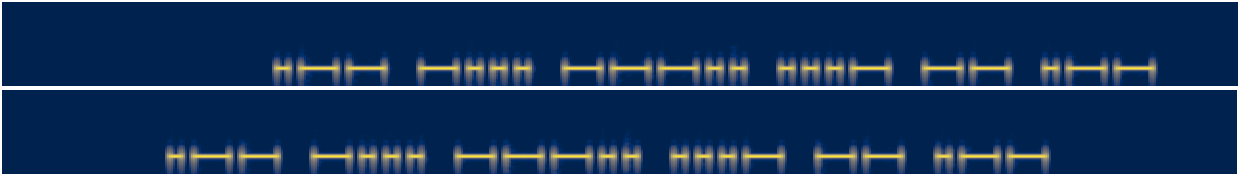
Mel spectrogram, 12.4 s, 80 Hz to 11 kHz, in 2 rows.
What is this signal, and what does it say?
Morse code, heard as a keyed tone, about 20 wpm, 700 Hz. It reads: WB8VMW WB8VMW
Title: USA Call Signs - 6 Characters - Repeated 2x - 20wpm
